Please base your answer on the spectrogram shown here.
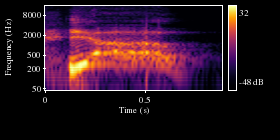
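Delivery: high, loud screamed yo; mid scream. Shown as a demonstration. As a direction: belt a mid-range metal yo.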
